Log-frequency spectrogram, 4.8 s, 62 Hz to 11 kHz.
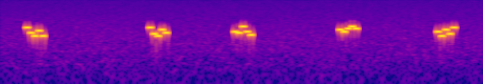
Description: Five-tone selective call (EEA), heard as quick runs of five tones, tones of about 40 ms. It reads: 05272 04285 65563 86999 62840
